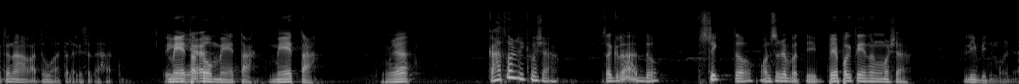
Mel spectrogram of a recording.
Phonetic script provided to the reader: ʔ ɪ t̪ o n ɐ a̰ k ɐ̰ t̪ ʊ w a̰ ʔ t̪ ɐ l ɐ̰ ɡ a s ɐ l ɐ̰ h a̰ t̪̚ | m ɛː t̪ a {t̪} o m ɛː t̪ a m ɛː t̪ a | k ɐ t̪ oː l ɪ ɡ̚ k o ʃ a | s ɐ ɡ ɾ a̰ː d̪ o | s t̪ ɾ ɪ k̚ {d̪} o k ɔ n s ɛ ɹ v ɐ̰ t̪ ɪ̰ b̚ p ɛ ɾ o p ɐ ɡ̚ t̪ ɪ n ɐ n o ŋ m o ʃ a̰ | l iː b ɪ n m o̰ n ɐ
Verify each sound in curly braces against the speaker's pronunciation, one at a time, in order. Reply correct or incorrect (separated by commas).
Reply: correct, incorrect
